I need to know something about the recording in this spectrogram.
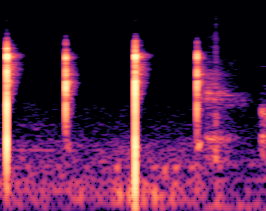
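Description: Tactile push-button switch on a breadboard clicked four times, about twice a second, the last click weaker. Each press switches on an LED in an Arduino circuit.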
